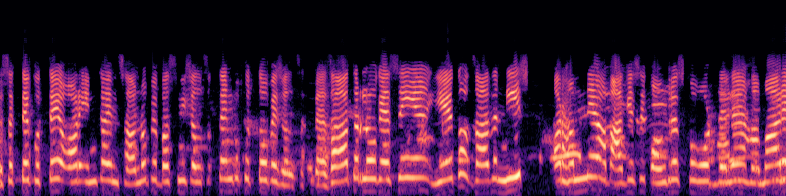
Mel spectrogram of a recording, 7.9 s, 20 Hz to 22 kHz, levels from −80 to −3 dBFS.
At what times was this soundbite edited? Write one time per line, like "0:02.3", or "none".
none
